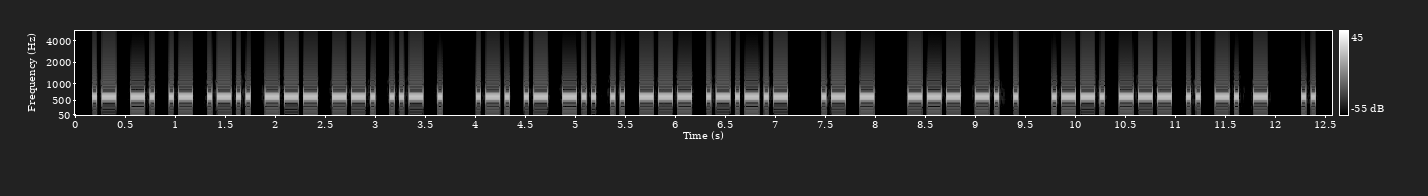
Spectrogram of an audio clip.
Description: Morse code, heard as a keyed tone, about 25 wpm, 600 Hz. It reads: ANALOGUE RADIO. AT ONE POINT I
